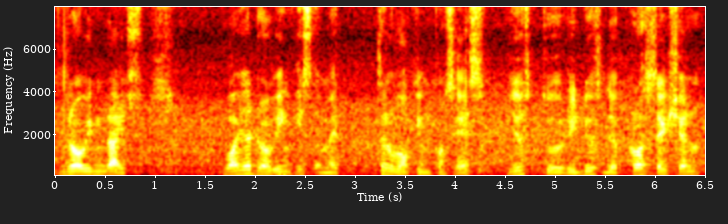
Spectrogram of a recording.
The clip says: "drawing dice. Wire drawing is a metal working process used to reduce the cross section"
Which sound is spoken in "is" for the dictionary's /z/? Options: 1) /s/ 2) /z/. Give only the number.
1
